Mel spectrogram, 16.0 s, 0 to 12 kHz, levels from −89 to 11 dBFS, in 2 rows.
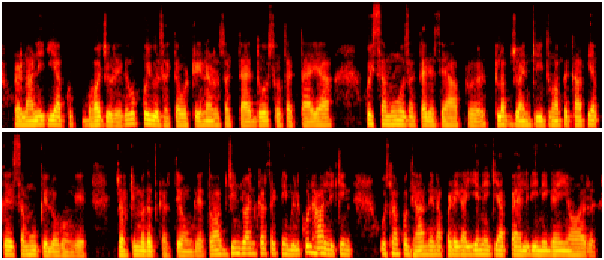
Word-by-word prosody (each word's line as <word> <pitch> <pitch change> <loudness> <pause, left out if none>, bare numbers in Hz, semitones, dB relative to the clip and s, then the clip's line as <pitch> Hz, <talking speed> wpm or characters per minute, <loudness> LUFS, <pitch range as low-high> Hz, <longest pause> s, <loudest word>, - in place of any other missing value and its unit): प्रणाली 105 +2 +3
की 120 0 +3
आपको 110 0 -1
बहुत 110 +1 +3
ज़रूरत 95 -2 0
है, 125 - 0
वो 135 - +1
कोई 130 - +6
भी 120 - +5
हो 110 - +5
सकता 100 -2 -4
है, - - +2
वो 100 - +2
ट्रेनर 105 0 +2
हो 100 - -4
सकता 100 -1 -4
है, 95 - +1
दोस्त 105 +1 0
हो 100 - 0
सकता 100 0 -3
है 95 +1 +1
या 100 0 +1 0.5
कोई 125 - +4
समूह 115 0 0
हो 115 - +3
सकता 110 -1 -3
है। - - +2
जैसे 105 +1 -2
आप 100 0 -4 0.5
क्लब 110 0 +3
जॉइन 105 -1 +3
की 105 0 +4
तो 105 +1 -7
वहाँ 105 -1 +2
पे 110 - +1
काफ़ी 110 +2 0
आपके 115 0 +2
समूह 115 +1 -1
के - - +4
लोग 95 -1 0
होंगे, 90 -2 -3 0.5
जो 105 - +5
आपकी 105 +3 -3
मदद 110 0 +4
करते 90 +1 -4
होंगे। 95 0 -2
तो 115 - -4
आप 120 0 0
जिम 145 0 +1
जॉइन 140 -1 0
कर 145 - +1
सकती 135 -1 -3
हैं, 120 - -1
बिल्कुल 120 +8 +1
हाँ, 145 0 +2
लेकिन 120 -1 -2 0.4
उसमें 135 +1 -1
आपको 130 -1 -1
ध्यान 110 0 0
देना 115 0 0
पड़ेगा। 110 0 +2
ये 115 +2 +2
नहीं 120 -1 +1
कि 120 - -1
आप 115 -1 +1
पहले 110 0 +3
दिन 110 -1 +3
ही 110 - +3
गईं 105 0 +2
और 100 -1 -2
110 Hz, 260 wpm, -23 LUFS, 100-115 Hz, 0.5 s, कोई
